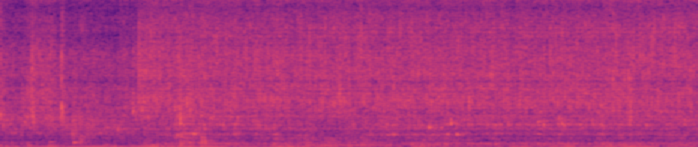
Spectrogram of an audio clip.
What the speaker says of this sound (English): So let's just rinse off the razor.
